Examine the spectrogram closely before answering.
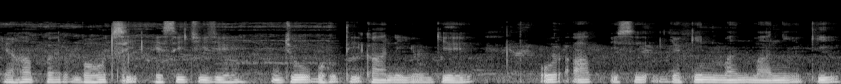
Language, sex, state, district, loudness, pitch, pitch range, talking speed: Hindi, male, Madhya Pradesh, Dhar, -16 LUFS, 105 Hz, 100-110 Hz, 140 wpm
